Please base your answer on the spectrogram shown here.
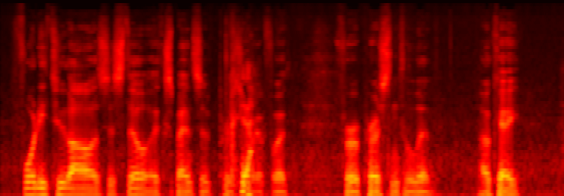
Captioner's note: chuckles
